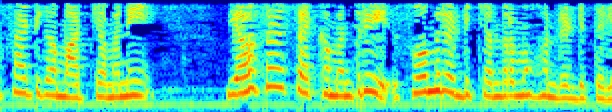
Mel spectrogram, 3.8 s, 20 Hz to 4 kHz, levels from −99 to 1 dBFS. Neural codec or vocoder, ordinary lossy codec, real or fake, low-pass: none; none; real; 3.6 kHz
